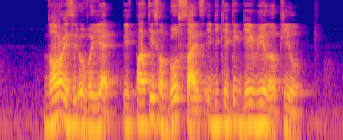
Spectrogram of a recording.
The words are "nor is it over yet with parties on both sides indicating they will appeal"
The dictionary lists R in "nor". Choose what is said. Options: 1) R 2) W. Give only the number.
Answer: 1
